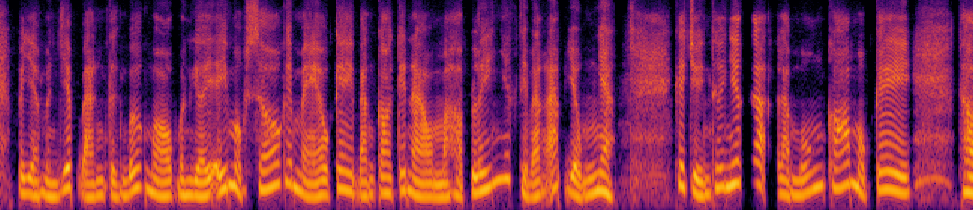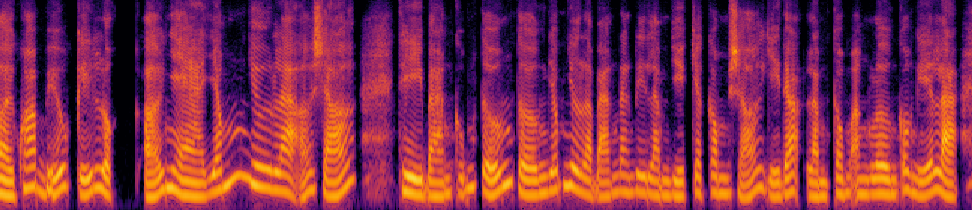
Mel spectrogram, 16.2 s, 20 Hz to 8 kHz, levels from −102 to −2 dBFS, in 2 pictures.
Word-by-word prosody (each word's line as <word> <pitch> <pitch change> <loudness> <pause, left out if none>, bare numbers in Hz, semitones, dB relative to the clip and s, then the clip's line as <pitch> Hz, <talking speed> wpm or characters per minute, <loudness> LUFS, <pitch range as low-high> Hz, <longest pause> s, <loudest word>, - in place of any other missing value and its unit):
Bây 180 - -1
giờ 165 -2 0
mình 155 -4 -2
giúp 245 - +3
bạn 150 +3 -2
từng 155 0 -4
bước 235 +5 -1
một, 155 -7 0
mình 165 - -1
gợi 160 0 +2
ý 210 - +3
một 255 -2 0
số 240 +3 0
cái 285 -1 -4
mẹo, 165 -7 0
cái 220 +2 -1
bạn 155 -1 -4
coi 185 0 -1
cái 210 +4 -4
nào 145 -7 +1
mà 140 0 0
hợp 160 +3 -5
lý 205 +5 +3
nhất 335 +3 -2
thì - - -1
bạn 150 +1 -2
áp - - -2
dụng 175 -3 0
nha. 200 -3 +4 0.5
Cái 260 - 0
chuyện 170 -7 0
thứ 240 - -2
nhất 275 +4 +2
á 275 -3 0
là 170 -1 -2
muốn 185 +10 -2
có 240 +1 0
một 270 -2 -1
cái 215 -4 +2 0.4
thời 180 -5 +4
khóa 245 +9 +2
biểu 220 +3 +1
kỷ 170 0 +2
luật 215 -7 +1 0.2
ở 140 +5 +3
nhà 170 -10 +3
giống 210 - +1 0.2
như 250 -5 +3
là 205 -3 +3
ở - - -1
sở 170 - +2 0.4
thì 185 -6 +5
bạn 155 0 -1
cũng 195 +7 -5
tưởng 210 - +2
tượng 170 +2 +1
giống 215 - 0
như 245 -3 +3
là 170 -6 -1
bạn 155 +5 -2
đang 195 -1 -5
đi 195 -2 -1
làm 160 -2 -3
việc 155 -1 0
cho 185 - -3
công 180 -2 -3
sở 185 +4 0
vậy 145 - -1
đó, - - +2
làm 150 -1 -1
công 175 +3 -3
ăn 170 0 -3
lương. 175 -1 +3
Có 225 +6 -2
nghĩa 175 -1 0
là 205 -10 +5
185 Hz, 280 wpm, -22 LUFS, 160-225 Hz, 0.5 s, thì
